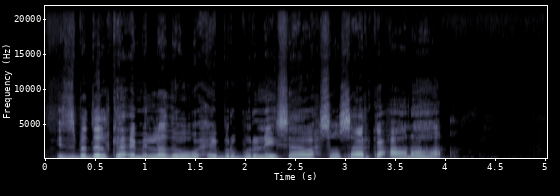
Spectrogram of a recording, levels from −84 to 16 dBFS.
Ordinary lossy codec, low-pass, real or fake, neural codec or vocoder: none; none; fake; vocoder, 44.1 kHz, 128 mel bands every 256 samples, BigVGAN v2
